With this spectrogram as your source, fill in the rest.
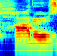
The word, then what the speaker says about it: Haru: Plus, Haru rhymes with Paru, like the creator.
